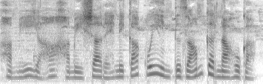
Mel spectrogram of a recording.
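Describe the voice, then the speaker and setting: A woman voicing an emotional, calculating village wife in a Hindi cartoon moral story, with earnest, deliberate dramatic delivery. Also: lowish voice, mellow, soft background music, close to an everyday voice. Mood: scheming.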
